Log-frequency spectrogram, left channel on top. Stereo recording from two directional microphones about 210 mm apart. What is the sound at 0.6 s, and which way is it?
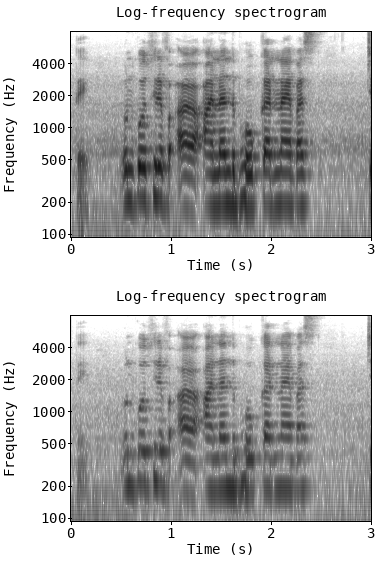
Speech, 40° left (ahead or behind).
